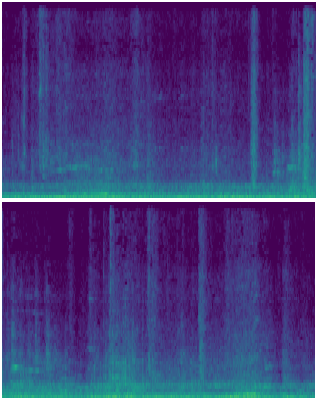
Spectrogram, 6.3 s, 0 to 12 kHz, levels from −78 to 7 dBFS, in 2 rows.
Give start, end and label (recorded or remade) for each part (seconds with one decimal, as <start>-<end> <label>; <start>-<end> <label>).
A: 0.0-0.5 recorded; 0.5-1.0 remade; 1.0-6.3 recorded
